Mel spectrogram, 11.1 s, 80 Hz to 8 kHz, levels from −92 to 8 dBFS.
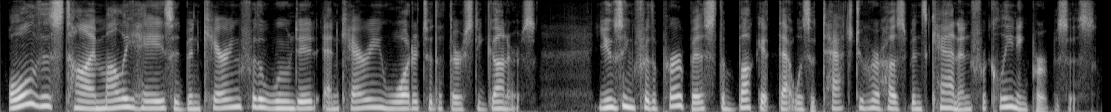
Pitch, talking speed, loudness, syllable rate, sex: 190 Hz, 185 wpm, -17 LUFS, 5.1 syllables/s, female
